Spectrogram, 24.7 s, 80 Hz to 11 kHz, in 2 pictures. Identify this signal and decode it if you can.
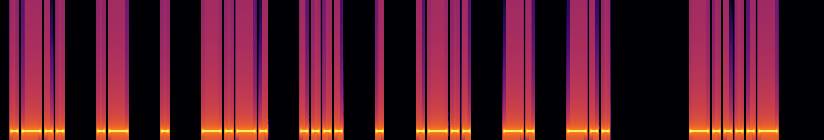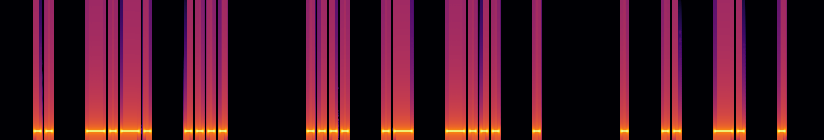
Morse code, heard as a keyed tone, about 14 wpm, spaced as for 10 wpm, 800 Hz. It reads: LAECHELND - ICH HABE EINE
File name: Morsekurs / Witze / Witz 14. Juli 2026 50 F70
